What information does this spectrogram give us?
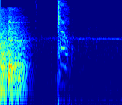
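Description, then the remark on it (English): A cup on the arm of a chair gets knocked over onto a lap: a short, rough burst of noise, a brief pause, then one sharp clack, followed by a faint, steady high whine. No one speaks. “Knocked my cup over.”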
